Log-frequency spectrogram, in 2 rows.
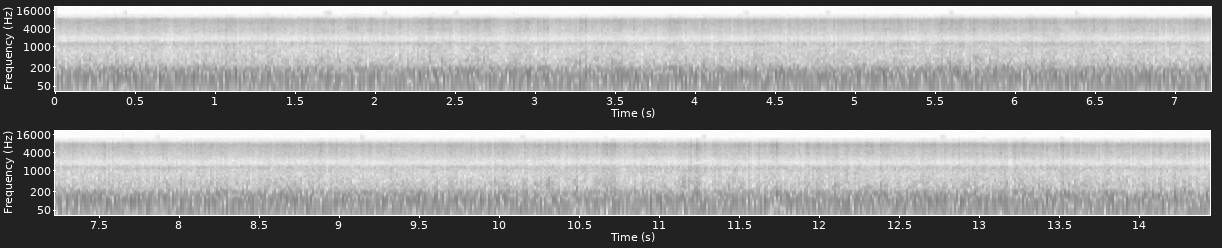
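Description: Steady low rumble of a motorcycle at cruising speed with wind and road noise, heard from the rider's seat: a 2017 Harley-Davidson Road King's Milwaukee-Eight 107 V-twin.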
